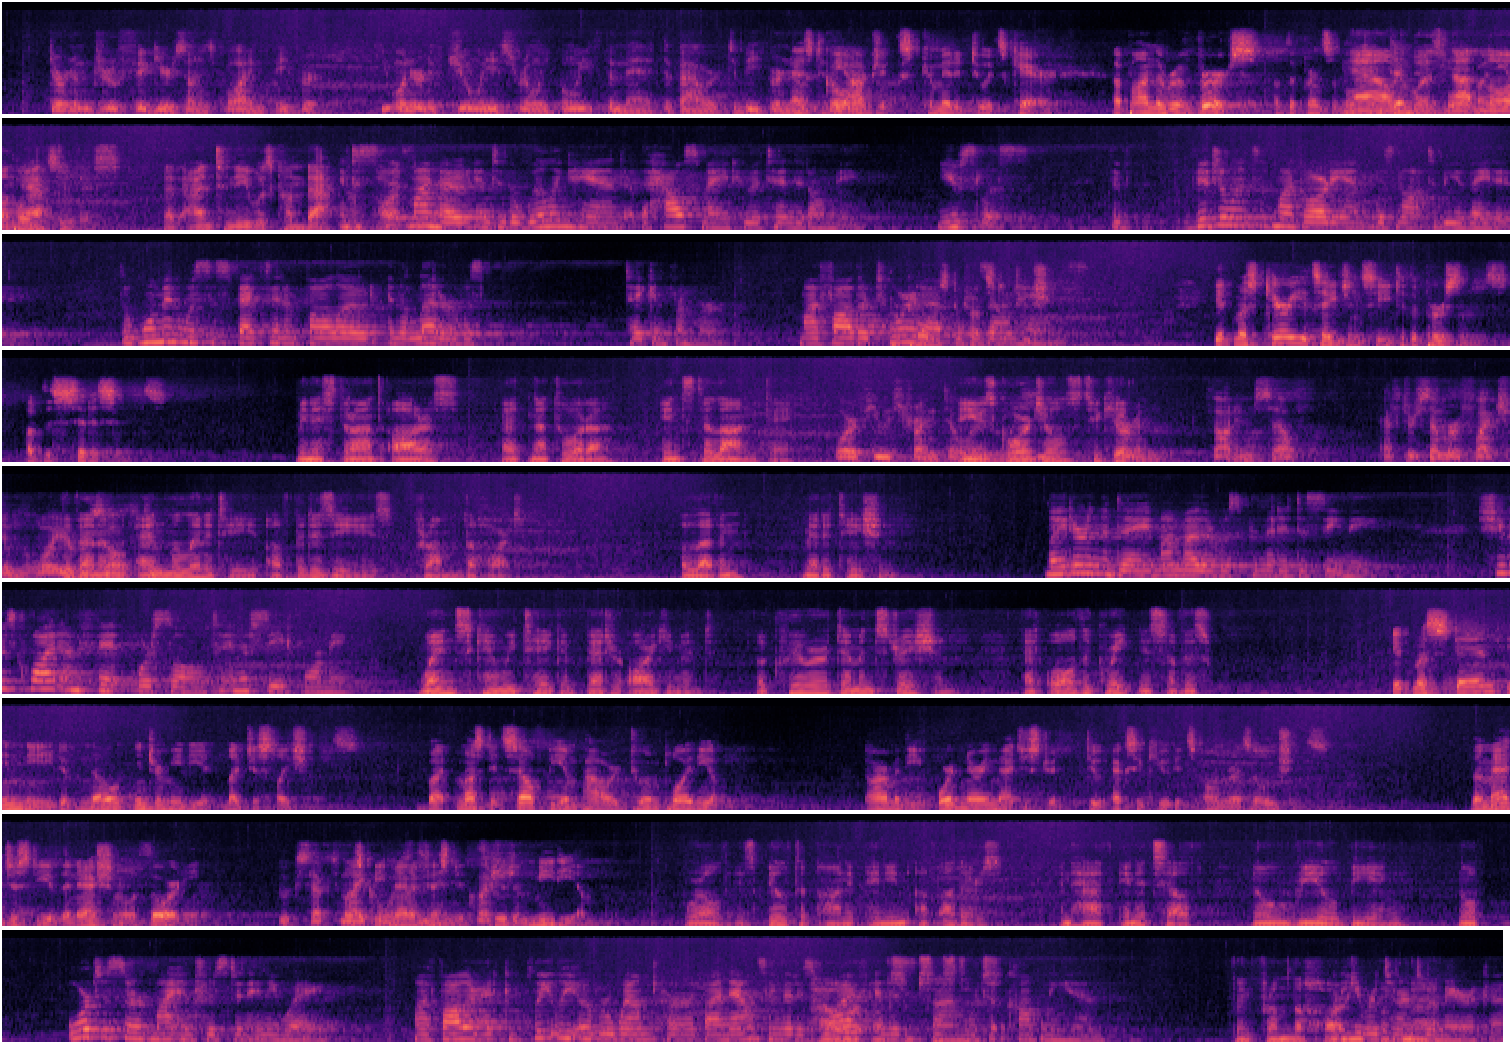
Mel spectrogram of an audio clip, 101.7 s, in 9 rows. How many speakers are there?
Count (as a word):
four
